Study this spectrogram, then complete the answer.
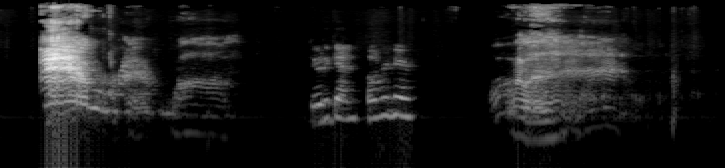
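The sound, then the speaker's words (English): A child growls out harsh, gobbling munching noises imitating Sesame Street's Cookie Monster eating cookies, two loud noisy bursts separated by a brief spoken prompt from another voice. “All right, can you tell the audience what it sounds like when Cookie Monster eats the cookies?”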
